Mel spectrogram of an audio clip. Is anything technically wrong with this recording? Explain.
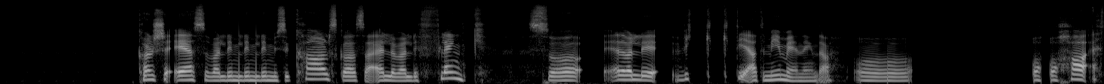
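Yes, there are repeated buffer faults. They occur at 0.34 to 1.02 s (four extra plays), at 2.39 to 2.73 s just after "så veldig" (two extra plays), and once each at 5.12, 7.17, 8.88 and 10.41 s. New audio arrived late, so the device replayed its last 171 ms block, which fits an 8192-sample buffer. The speech stutters with a hard join at each repeat, and almost nothing is lost. On a waveform, identical 171 ms segments sit side by side. A spectrogram shows the same pattern copied, with a vertical seam at each join.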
